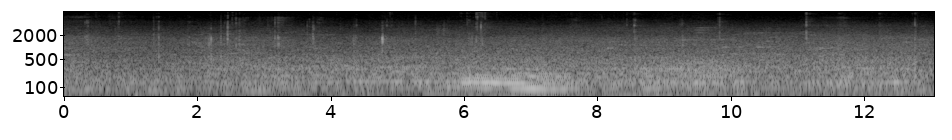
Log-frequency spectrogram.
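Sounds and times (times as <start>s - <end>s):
biting and chewing sandwich: 0.0s - 6.6s.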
